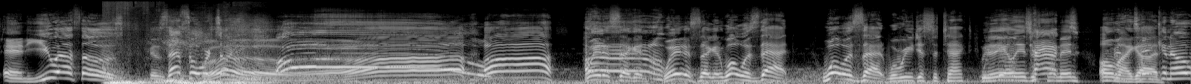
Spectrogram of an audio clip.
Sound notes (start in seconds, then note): 3.8 yells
